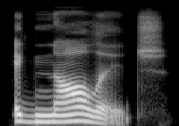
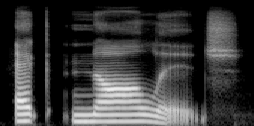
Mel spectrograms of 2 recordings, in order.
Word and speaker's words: acknowledge: A slightly softer, more neutral version of this is the word acknowledge. Let's practice the pronunciation. It has three syllables. Acknowledge. Acknowledge. The stress is on the middle syllable.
